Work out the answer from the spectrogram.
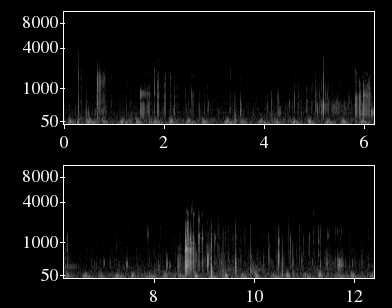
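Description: Irregular low gurgles and squelching rumbles against a quiet background: ordinary stomach growling, a normal sound of gut movement.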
